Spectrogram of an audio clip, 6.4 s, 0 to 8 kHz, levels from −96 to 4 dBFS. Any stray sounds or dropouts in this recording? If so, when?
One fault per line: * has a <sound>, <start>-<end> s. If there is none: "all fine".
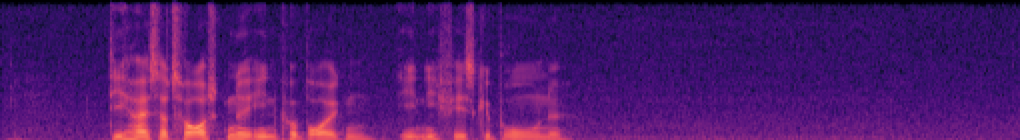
all fine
